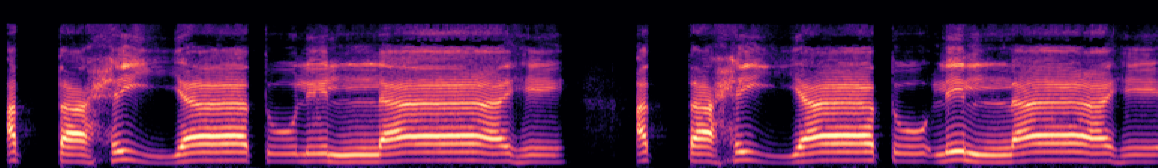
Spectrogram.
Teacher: আত্তাহিয়া তাতে টান দেয়া যাবে না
